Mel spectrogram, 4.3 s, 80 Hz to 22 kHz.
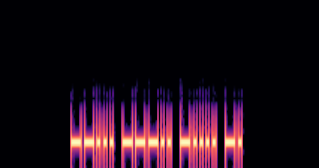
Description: Morse code, heard as a keyed tone, about 28 wpm, 700 Hz. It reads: 786N
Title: Common Cut Numbers - 4-Digit 28wpm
